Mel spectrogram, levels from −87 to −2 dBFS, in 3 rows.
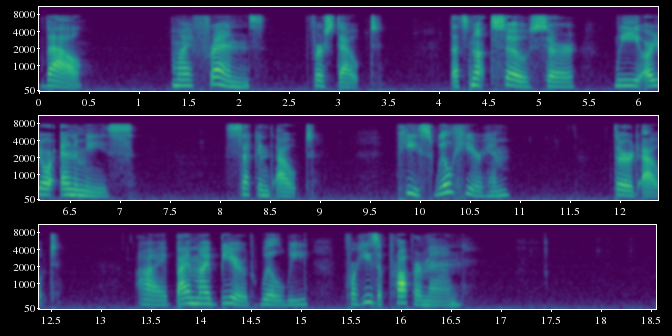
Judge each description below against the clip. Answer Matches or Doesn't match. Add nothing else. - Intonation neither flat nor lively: Matches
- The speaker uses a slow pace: Matches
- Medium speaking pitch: Doesn't match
